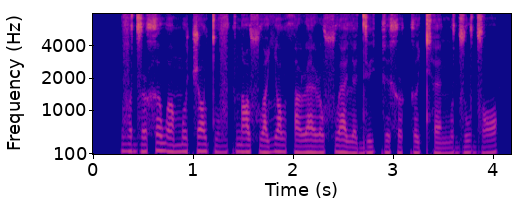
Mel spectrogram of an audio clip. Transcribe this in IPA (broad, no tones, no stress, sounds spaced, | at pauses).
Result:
v ə d͡z ə˞ x ə w ʌ m ʊ t͡ʃ ə˞ lˠ tʷ ʌ v ə k n ɑ sʷ ɑ ʎ ə˞ lˠ θ ɑ ɭ æ ɭ ɔ sʷ æ lʲ ɑ dʲ ʊ j k ɪ x ə˞ k ə cʰ ɛ ŋ ʊ d͡z u d͡z ɔ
